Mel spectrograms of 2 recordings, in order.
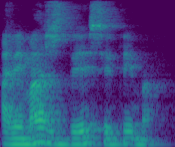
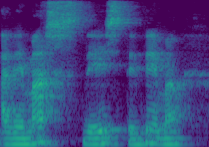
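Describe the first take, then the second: First: Said quickly, with a voiced s before de. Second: Said slowly, with a voiceless s before de. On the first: "si tú hablas rápido, dices, ... Es una S sonora" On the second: "tienes que hablar muy despacio para decir"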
